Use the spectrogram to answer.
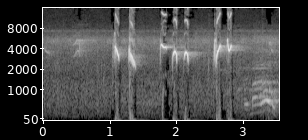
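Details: Lesser green leafbird sings high, falling whistled notes in pairs and triplets; a lower, softer wavering call enters near the end over light background hiss.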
